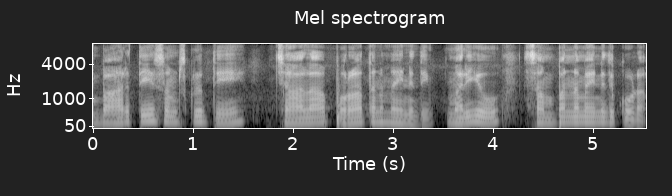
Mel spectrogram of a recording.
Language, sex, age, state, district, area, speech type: Telugu, male, 18-30, Andhra Pradesh, Konaseema, rural, spontaneous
